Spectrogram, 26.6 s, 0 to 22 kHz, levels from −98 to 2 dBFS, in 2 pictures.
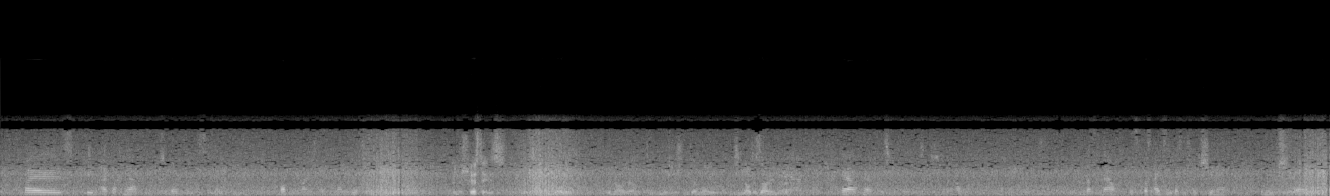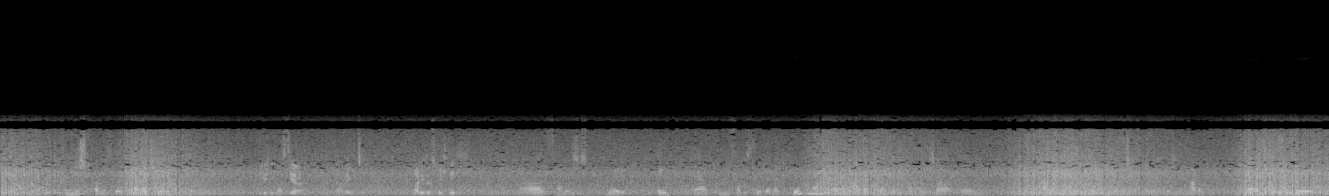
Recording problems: garbled, watery; badly; nothing above 7.5 kHz
wrong speed, natural pitch; too fast; 1.6 times normal speed
thin; somewhat; fading below 400 Hz
wind noise on the microphone; heavy; 4 dB above the speech
uneven, jittery; strongly; from 1.5 to 25 s

